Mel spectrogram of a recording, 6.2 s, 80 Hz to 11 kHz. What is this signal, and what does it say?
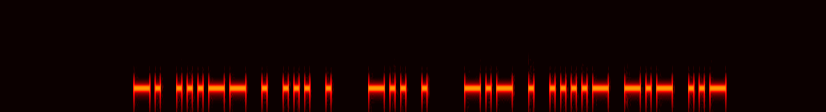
Morse code, heard as a keyed tone, about 29 wpm, 700 Hz. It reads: N3ESE DE KE4KU
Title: USA Callsign DE Callsign - 5 Characters - 30wpm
